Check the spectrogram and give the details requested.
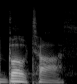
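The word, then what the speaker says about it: Bottas: as botas that's right it is botas valtteri botox boat ass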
